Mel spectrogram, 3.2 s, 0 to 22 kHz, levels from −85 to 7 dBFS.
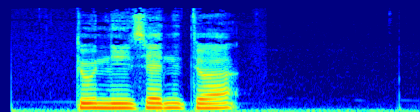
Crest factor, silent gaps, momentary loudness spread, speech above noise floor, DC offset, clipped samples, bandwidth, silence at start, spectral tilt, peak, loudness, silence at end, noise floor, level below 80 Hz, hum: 16 dB; none; 14 LU; 30 dB; under 0.1%; under 0.1%; 16 kHz; 0.1 s; -6.5 dB/octave; -2 dBFS; -16 LUFS; 1.35 s; -45 dBFS; -42 dBFS; none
